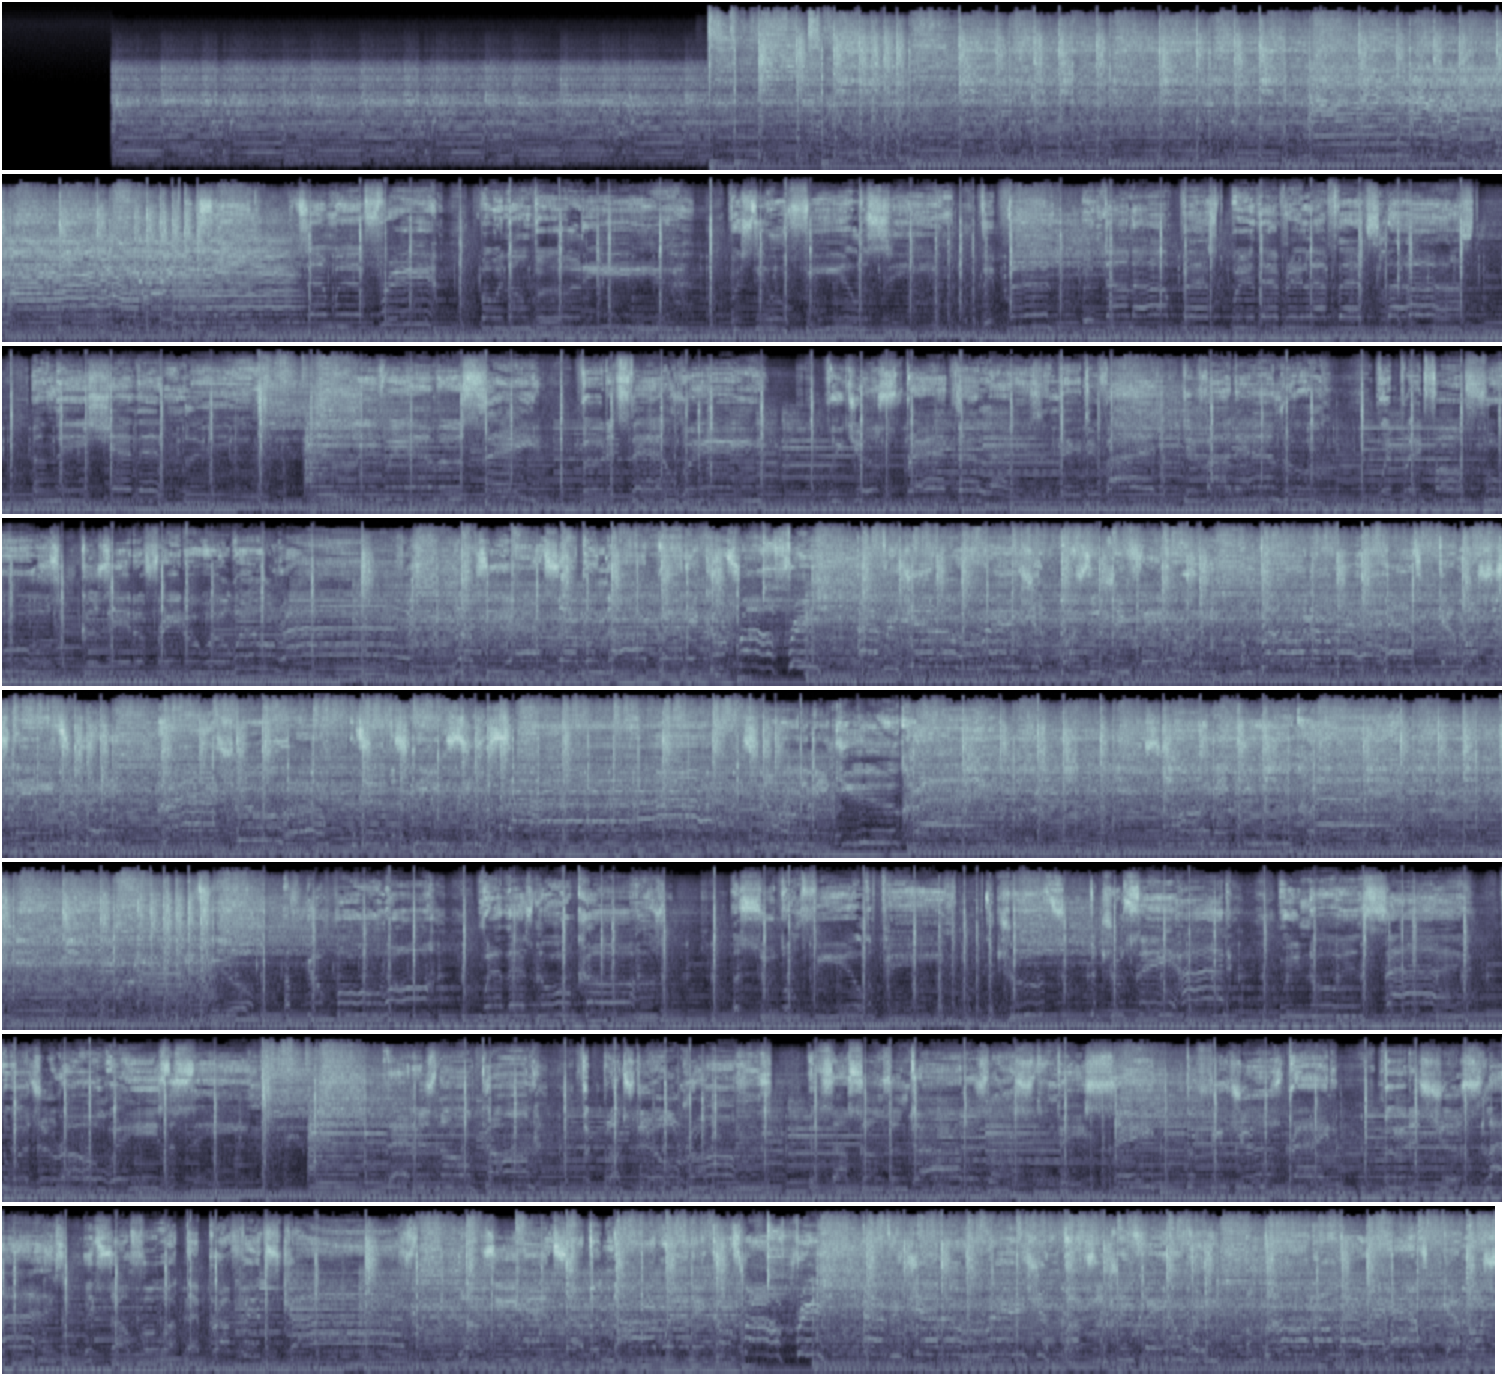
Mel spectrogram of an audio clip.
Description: More of an alternative feel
